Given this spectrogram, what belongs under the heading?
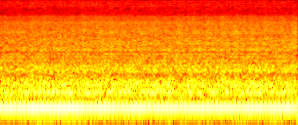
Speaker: And here we are back at the full-blown spin cycle. Sounds great. It's not wobbly. No weird noises or anything. Spinning nice and super fast.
